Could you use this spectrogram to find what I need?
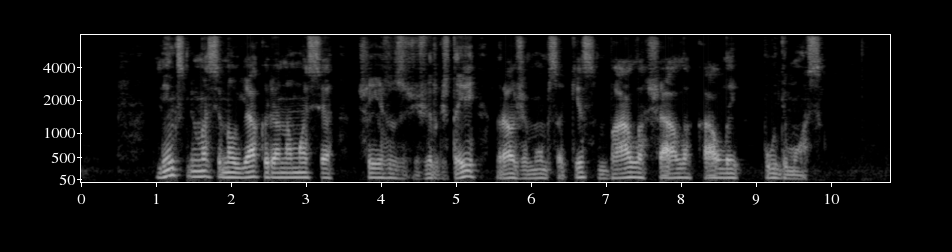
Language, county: Lithuanian, Utena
